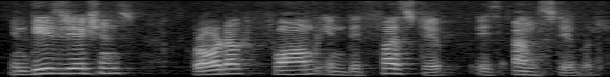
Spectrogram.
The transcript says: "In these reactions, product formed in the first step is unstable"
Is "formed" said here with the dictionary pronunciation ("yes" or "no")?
yes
